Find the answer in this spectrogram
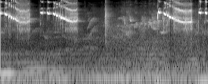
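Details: Orange-headed thrush, a caged bird in Bali, song played as a lure and master song: high whistled phrases sliding downward, repeated in bursts, over a steady low hum.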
